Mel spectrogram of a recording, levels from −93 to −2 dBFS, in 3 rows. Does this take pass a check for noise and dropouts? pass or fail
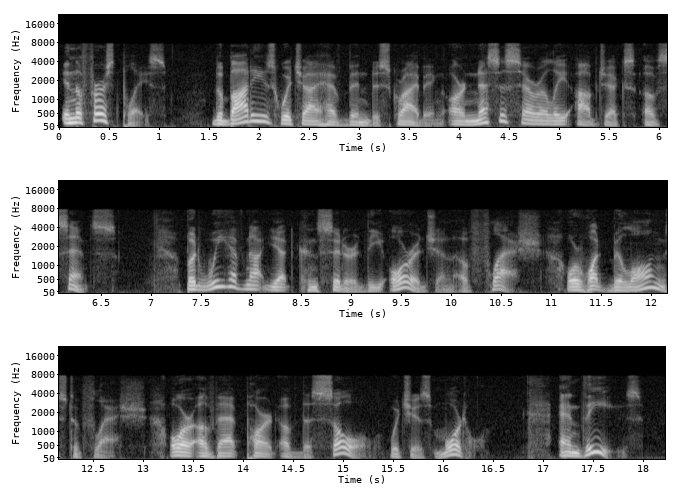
pass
